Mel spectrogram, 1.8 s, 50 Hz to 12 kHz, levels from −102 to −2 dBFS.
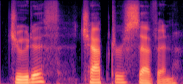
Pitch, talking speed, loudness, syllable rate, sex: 110 Hz, 100 wpm, -20 LUFS, 4.0 syllables/s, male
